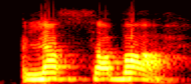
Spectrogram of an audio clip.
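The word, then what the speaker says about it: الصباح: اس کا درست تلفظ ہے اللہ صباح.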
